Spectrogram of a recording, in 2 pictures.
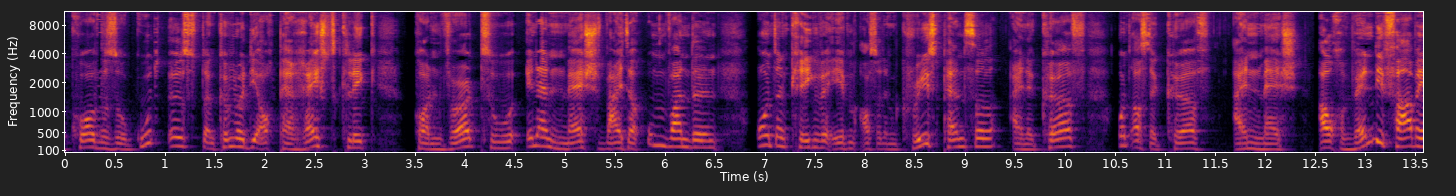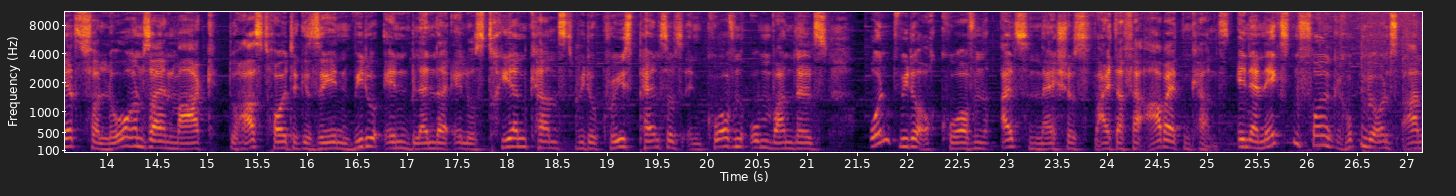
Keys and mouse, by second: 2.4-6.1 right drag.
